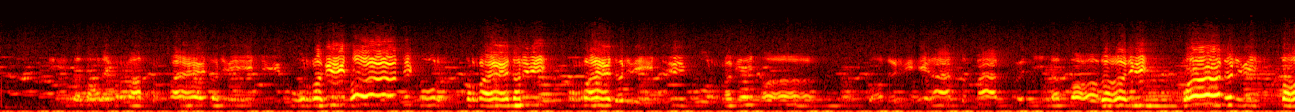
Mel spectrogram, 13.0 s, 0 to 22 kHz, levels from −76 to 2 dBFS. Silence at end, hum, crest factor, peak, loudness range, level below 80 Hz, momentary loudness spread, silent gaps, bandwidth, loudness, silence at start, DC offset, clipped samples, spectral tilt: 0 s; none; 18 dB; -2 dBFS; 9 LU; -40 dBFS; 18 LU; none; 12.5 kHz; -20 LUFS; 0 s; under 0.1%; under 0.1%; -3.5 dB/octave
